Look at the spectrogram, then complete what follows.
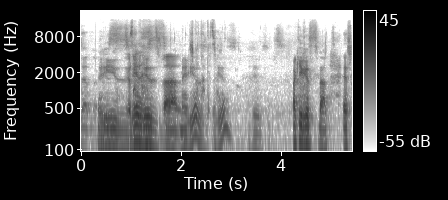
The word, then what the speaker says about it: Riztival: Tu dois prononcer le Z. là. Ristival.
